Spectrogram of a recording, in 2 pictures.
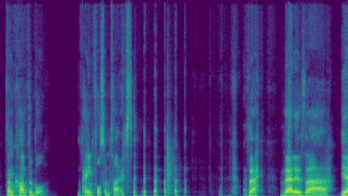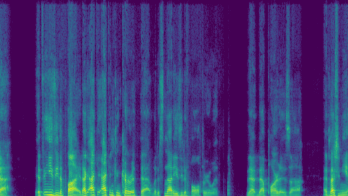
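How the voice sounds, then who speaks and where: Male streamer in his forties, casual and slangy, mid-pitched, unhurried chat. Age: 40s. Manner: laid-back, slangy, trailing off with "man" and "dude". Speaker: livestream host. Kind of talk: casual livestream chat reading viewer comments. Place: home in Puerto Rico.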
